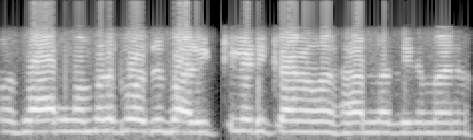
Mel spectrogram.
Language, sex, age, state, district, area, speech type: Malayalam, male, 18-30, Kerala, Alappuzha, rural, conversation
